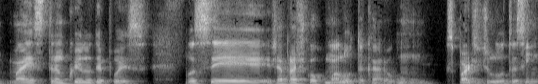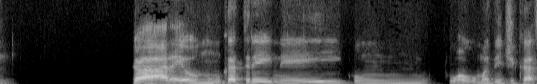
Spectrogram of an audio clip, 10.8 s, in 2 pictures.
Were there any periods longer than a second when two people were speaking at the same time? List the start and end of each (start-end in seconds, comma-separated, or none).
none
